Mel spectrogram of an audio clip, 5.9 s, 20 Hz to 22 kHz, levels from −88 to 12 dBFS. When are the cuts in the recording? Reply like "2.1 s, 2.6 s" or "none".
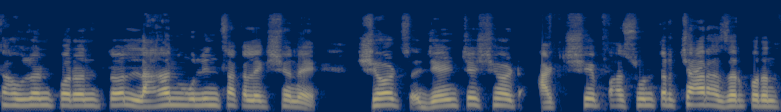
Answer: none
